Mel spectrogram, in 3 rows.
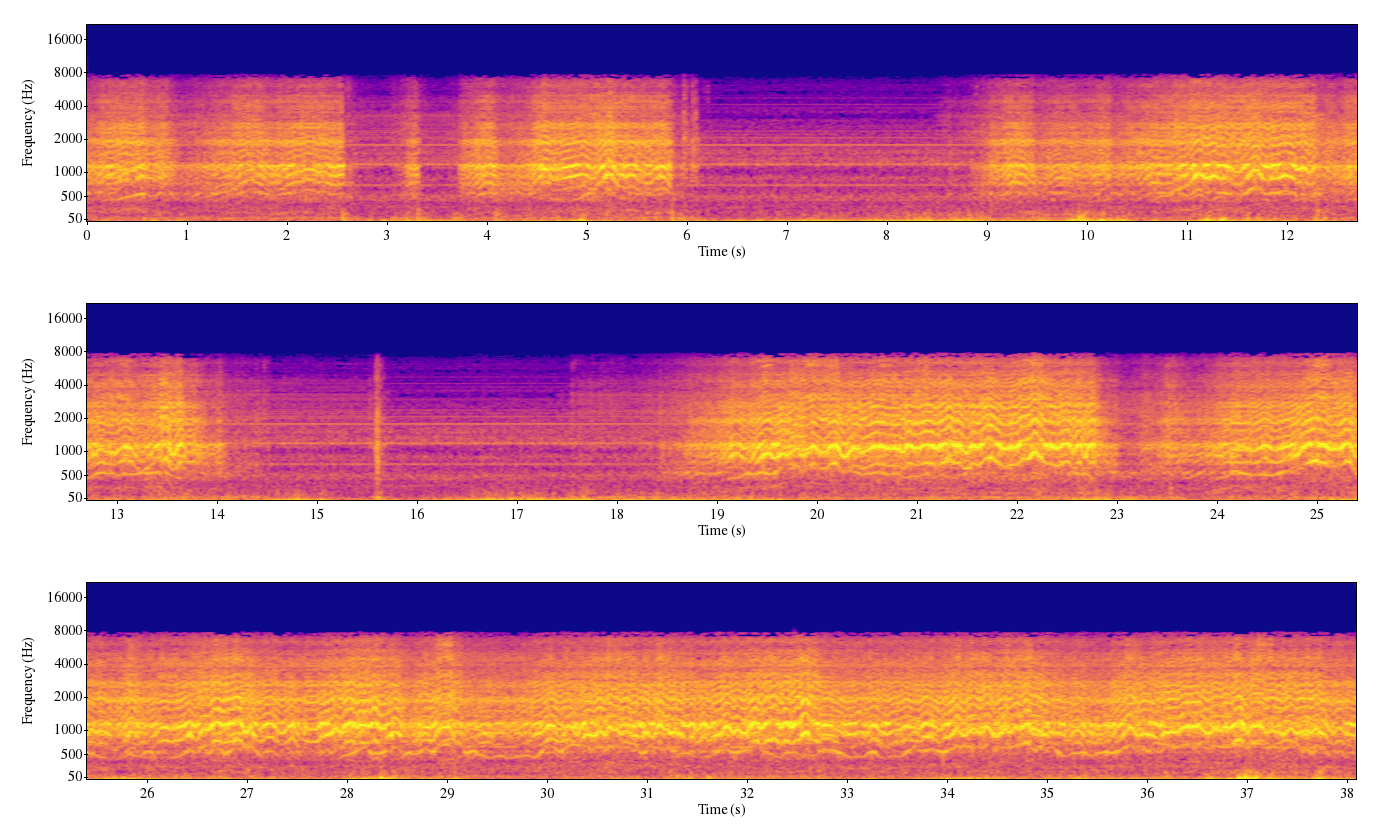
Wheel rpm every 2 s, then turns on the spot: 40, 20, 40, 0, 20, 60, 50, 0, 0, 60, 80, 50, 70, 70, 70, 80, 70, 80, 80.
none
